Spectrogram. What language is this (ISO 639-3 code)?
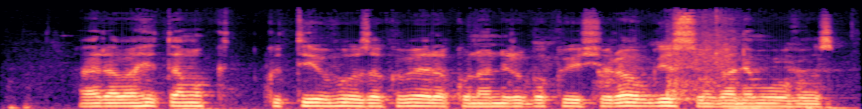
kin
